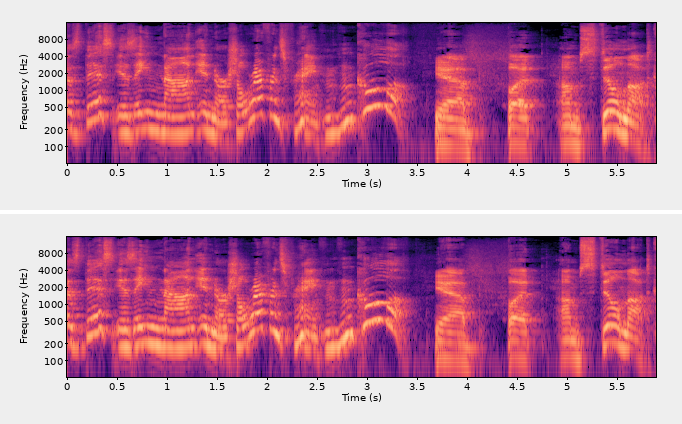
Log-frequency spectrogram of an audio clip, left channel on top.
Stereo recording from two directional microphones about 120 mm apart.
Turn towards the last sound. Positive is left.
turn(degrees=-40)  # may be behind; listen again after turning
